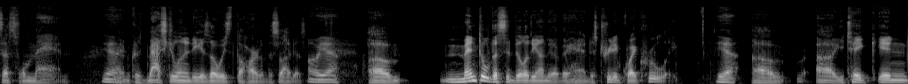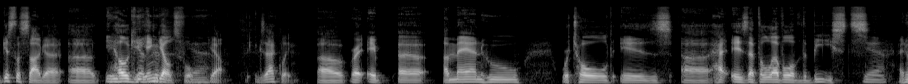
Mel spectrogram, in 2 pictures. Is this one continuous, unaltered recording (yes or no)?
yes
